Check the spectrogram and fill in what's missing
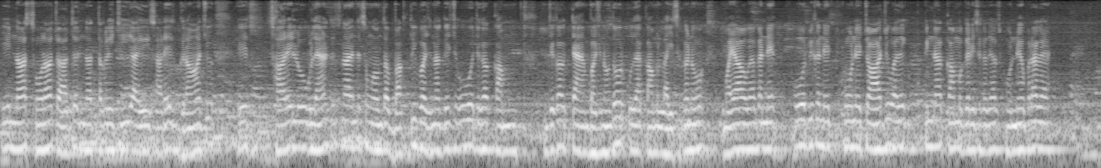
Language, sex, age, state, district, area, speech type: Dogri, male, 18-30, Jammu and Kashmir, Udhampur, rural, spontaneous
